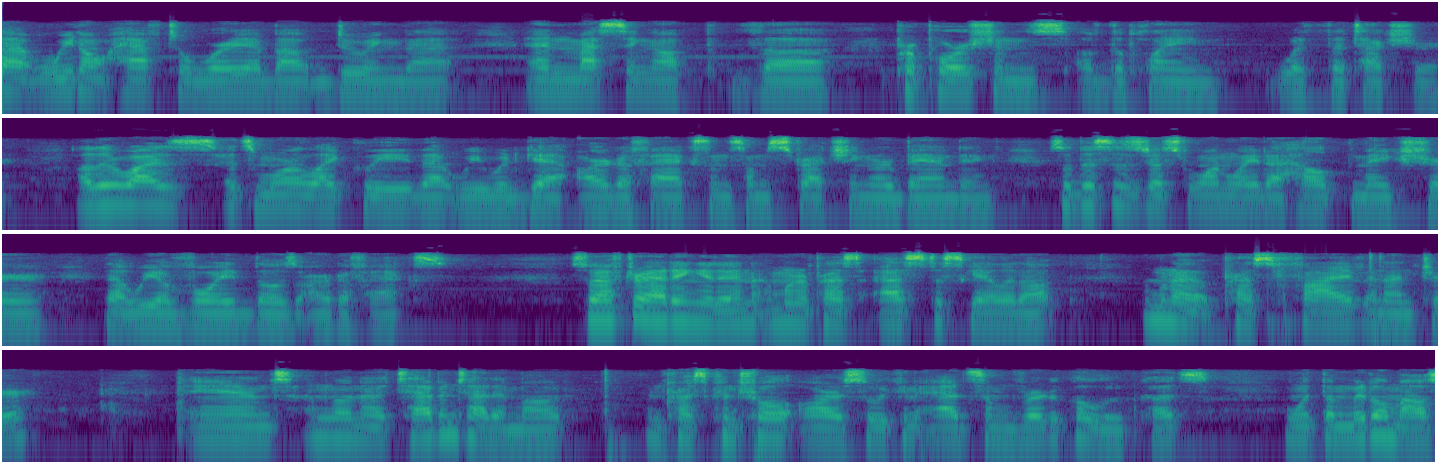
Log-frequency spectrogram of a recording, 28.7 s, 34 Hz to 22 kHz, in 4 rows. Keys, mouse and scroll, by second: 18.7 s, 23.5 Tab, 25.1 ctrl+r.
